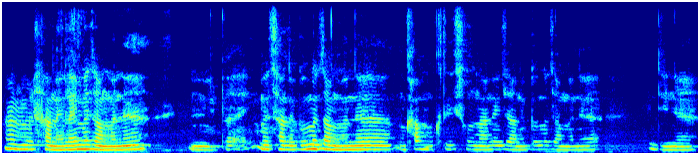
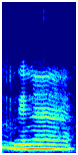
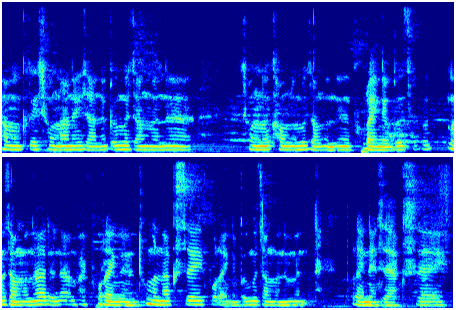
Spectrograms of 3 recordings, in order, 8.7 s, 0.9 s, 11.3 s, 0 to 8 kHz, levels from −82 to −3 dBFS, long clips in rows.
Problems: none marked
